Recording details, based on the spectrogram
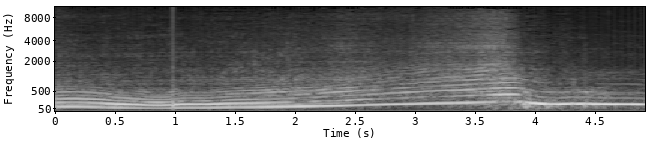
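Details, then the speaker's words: Toyota GTS after tune-up with used BMW spark plugs to cure misfiring, test drive: revs up cleanly, drops back and settles; pulls evenly, slightly rough, running fine now. "just an ordinary jedi battery starts this beast lots of fun drive limiter screams like a gsxr"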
